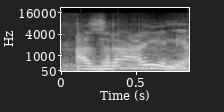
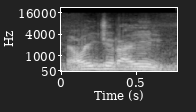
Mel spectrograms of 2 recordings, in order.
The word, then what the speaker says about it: ইজরাইল: সেটি হচ্ছে যে রাসূুল্লাহ সাল্লাল্লাহু সাললাম বলেছেন যে হযরতে আজরাইল ইজরাইল আলাই সঠিক উচ্চারণ হচ্ছে ইজরাইল আমরা এটাকে আজরাইল বলতেছি যাই হোক আলাইহি সালাতু সালাম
